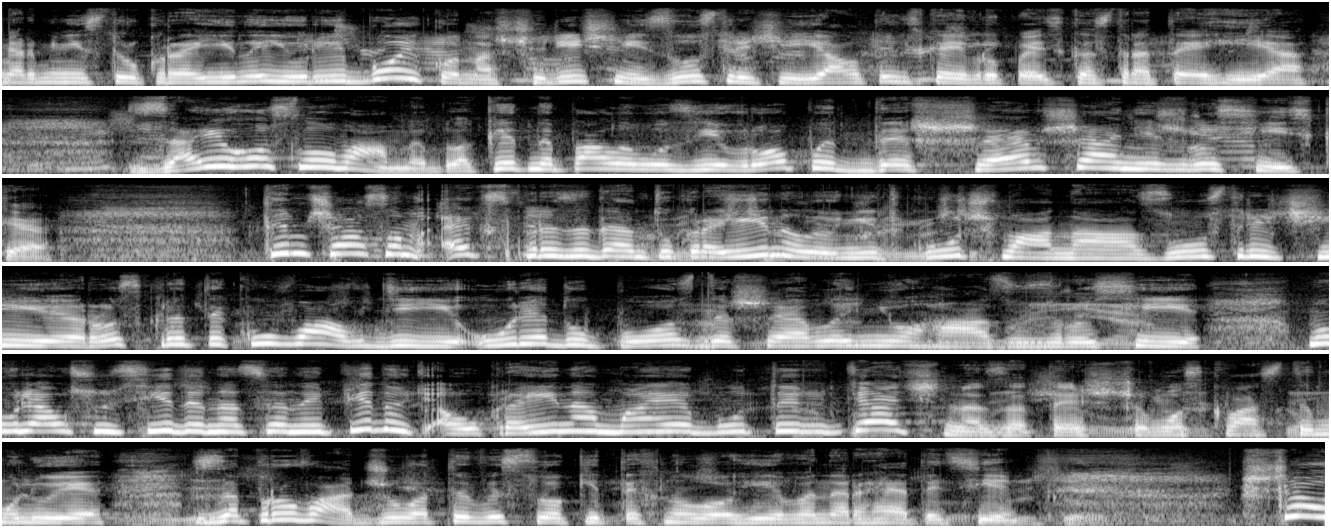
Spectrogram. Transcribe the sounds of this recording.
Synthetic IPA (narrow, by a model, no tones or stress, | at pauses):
mʲjɛrmʲinʲist̪ɾʊkɾɐjinɪjuɾʲijbɔjkɔnɐʃt͡ʃɔɾʲit͡ʃnʲijzust̪ɾʲit͡ʃijɑlˠt̪ɔnʲsʲkɐjewɾɔpɛjsʲkɐst̪ɾɐt̪ɛɦʲijɐzɐjɔɦɔslˠɔʋɑmɪblˠɐkɪt̪nɛpɑlˠɪʋɔzjewɾɔpɪd̪ɪʃɛwʃɐnʲiʒrɔsʲijsʲkɛ̰ | t̪ɪmt͡ʃɑsɔmɛkspɾezɪd̪ɛnt̪ʊkɾɐjinɪlˠeɔnʲid̪kut͡ʃmɐnɐzust̪ɾʲit͡ʃiɾɔskɾɪt̪ɪkʊʋɑwdʲijiʔuɾʲɐd̪ʊpɔzd̪ɪʃɛʋlˠenʲːʊɦɑzʊzrɔsʲijimɔwlʲawsʊsʲid̪ɪnɐt̪sɛnɛpʲid̪ʊtʲɐukɾɐjinɐmɑjɛbut̪ɪwdʲat͡ʃnɐzɐt̪ɛʃt͡ʃɔmɔskʋɑst̪ɪmʊlʲujɛzɐpɾɔʋɑd͡ʒʊʋɐt̪ɪʋɪsɔkʲit̪e̞xnɔlˠɔɦʲijiʋene̞rɦɛt̪ɪt͡sʲi | ʃt͡ʃɔ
